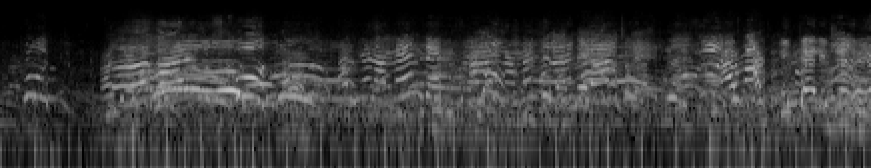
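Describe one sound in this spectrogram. Children chatter and call out nearby.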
